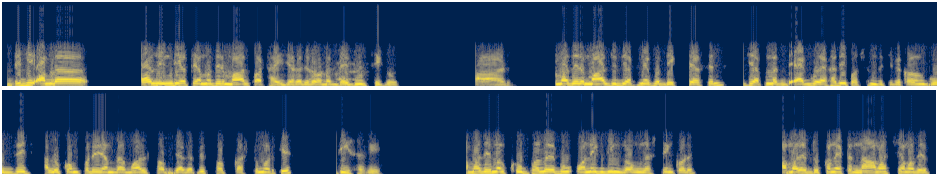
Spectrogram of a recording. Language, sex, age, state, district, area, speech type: Bengali, male, 30-45, West Bengal, Paschim Bardhaman, urban, conversation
